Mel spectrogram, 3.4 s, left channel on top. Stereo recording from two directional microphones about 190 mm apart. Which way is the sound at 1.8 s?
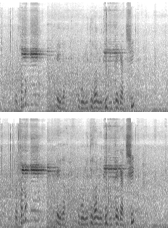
5° left (ahead or behind).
